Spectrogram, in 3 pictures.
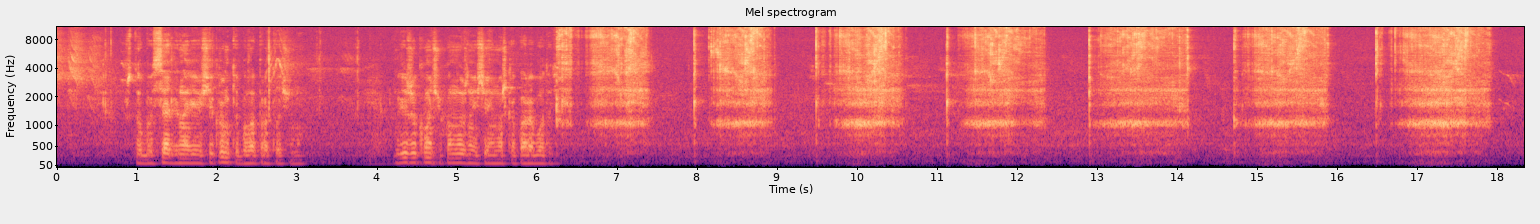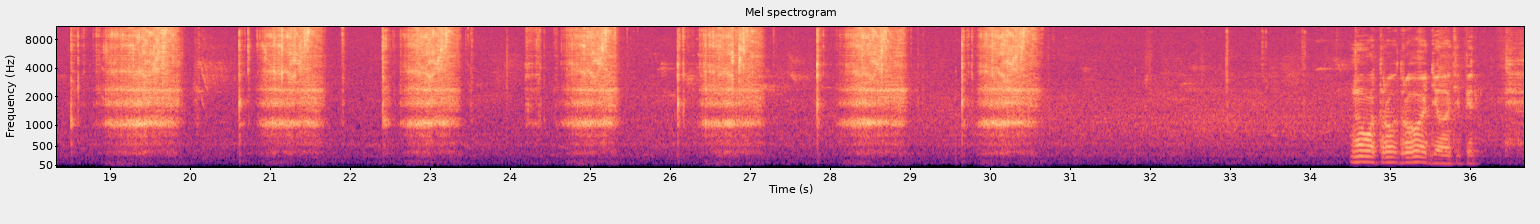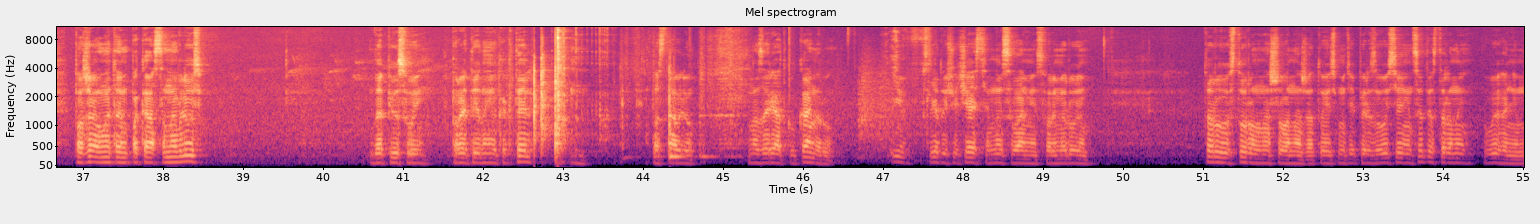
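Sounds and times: knife scraping on whetstone: 6.2 - 18.0, 18.6 - 20.0, 20.6 - 21.8, 22.4 - 23.6, 24.2 - 25.4, 26.1 - 30.8, 43.8 - 45.4
blade clicking on stone: 20.6 - 23.6.

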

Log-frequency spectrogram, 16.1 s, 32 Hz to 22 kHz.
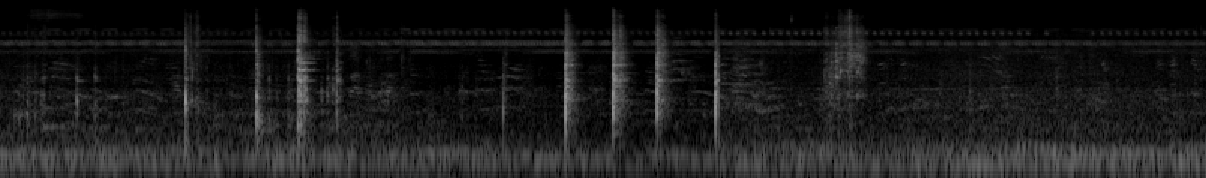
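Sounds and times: crickets and night insects: 0.0 - 16.0
sharp knocks and clatters: 7.5 - 9.8.

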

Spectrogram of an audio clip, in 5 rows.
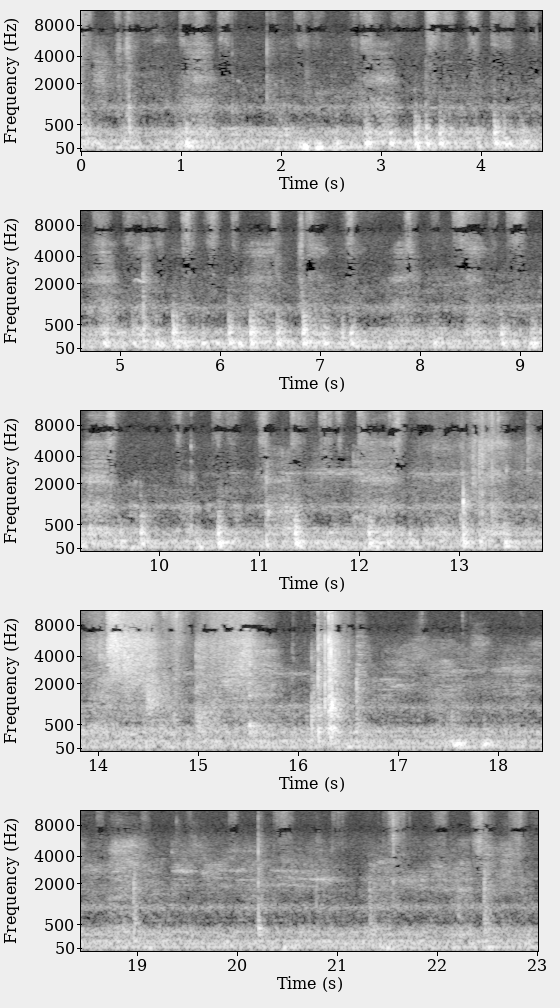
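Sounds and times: paintbrush strokes: 0.0 - 15.8, 17.1 - 23.0
soft rustle: 13.0 - 15.8.

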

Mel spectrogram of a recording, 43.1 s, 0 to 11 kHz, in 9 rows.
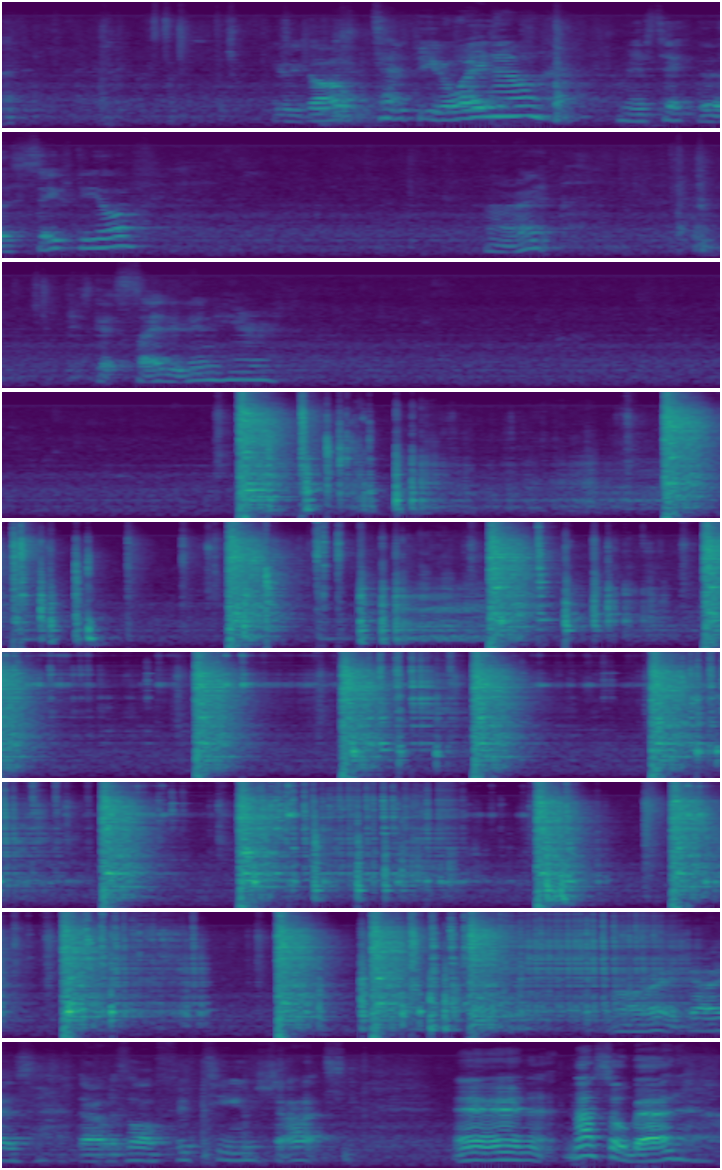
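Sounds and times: air pistol shots: 15.8 - 16.5, 18.8 - 19.4, 20.6 - 21.2, 22.4 - 22.9, 23.7 - 24.4, 25.2 - 27.6, 28.2 - 30.9, 32.2 - 34.3, 35.3 - 37.0
bb striking target trap: 15.9 - 17.4, 18.8 - 19.8, 20.6 - 38.1.

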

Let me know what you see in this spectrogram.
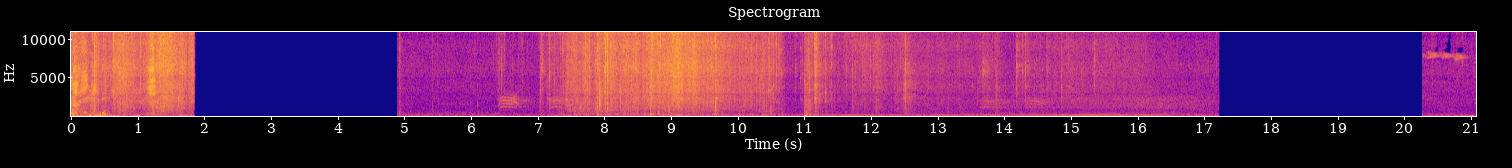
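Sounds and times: bike tyres rushing over leaves: 0.1 - 1.9, 6.4 - 16.5
bike rattling: 5.9 - 15.9.

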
